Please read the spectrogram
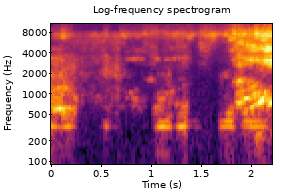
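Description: Near silence, with a few faint, short background sounds that cannot be made out.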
